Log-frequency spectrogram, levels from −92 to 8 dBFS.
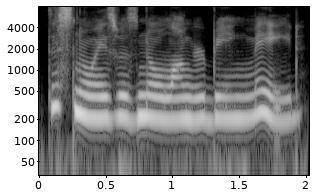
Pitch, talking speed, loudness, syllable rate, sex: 215 Hz, 205 wpm, -18 LUFS, 4.9 syllables/s, female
